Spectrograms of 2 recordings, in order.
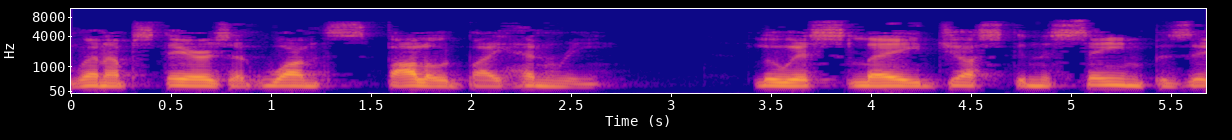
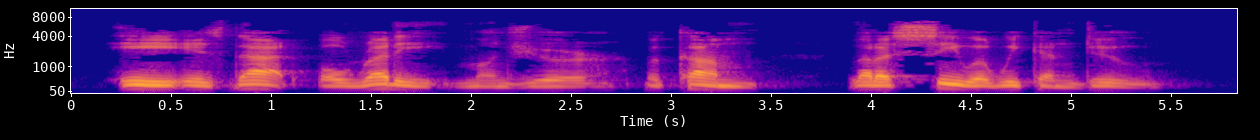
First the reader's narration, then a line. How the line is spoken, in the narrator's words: said gently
